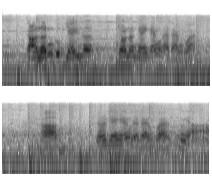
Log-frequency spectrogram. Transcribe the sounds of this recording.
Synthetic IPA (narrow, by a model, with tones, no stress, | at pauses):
t͡ɕəː˨˩lə˧˩˦ŋkʊ̰˧˥ŋ͡mvə̰˧˨jnɔ˨˦ | t͡ɕɔ˧nɔ˨˦ŋaː˧jɣa˨˦ŋlaː˨˩ɗaː˨˩ŋkwaː˨˩ŋ | ʔəː˨˩ | t͡ɕɔ˧nɔ˨˦ŋaː˧˦ɣa˨˦ŋlaː˨˩ɗaː˨˩ŋkwaː˨˩ŋ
